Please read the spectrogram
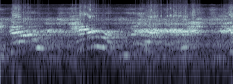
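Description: Cartoon soundtrack with high-pitched, childlike character voices talking, the words not made out.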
